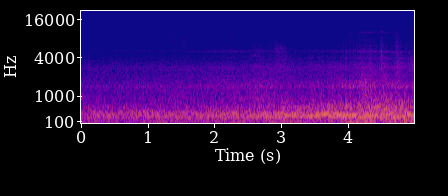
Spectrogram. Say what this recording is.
Sound effects > Vehicles
Tram00042540TramPassing
vehicle, city, field-recording, transportation, tram, winter, tramway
